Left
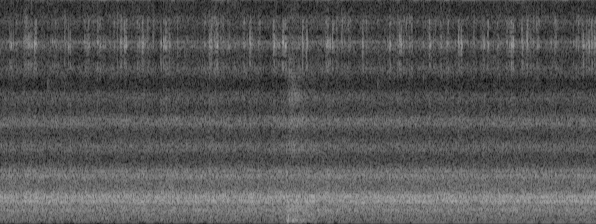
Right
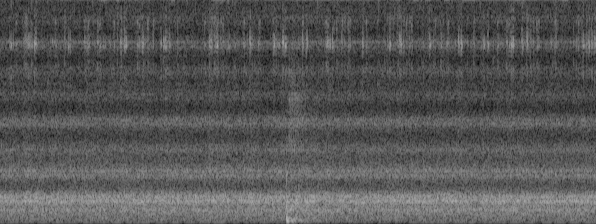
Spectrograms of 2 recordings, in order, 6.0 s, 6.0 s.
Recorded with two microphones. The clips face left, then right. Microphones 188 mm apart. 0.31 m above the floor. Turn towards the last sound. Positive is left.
turn(degrees=-55)  # may be behind; listen again after turning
